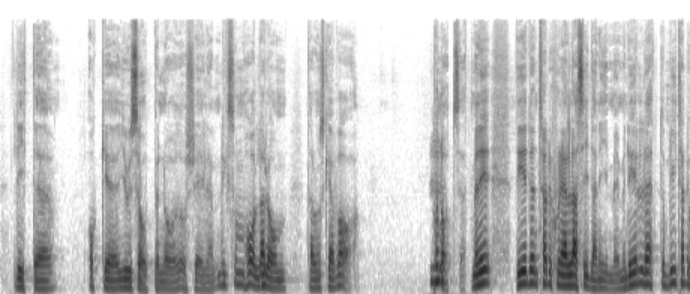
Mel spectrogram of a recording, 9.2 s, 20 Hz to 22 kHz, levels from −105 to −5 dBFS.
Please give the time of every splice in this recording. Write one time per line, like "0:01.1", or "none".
none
